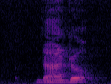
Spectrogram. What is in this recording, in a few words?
"under", Nukuoro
